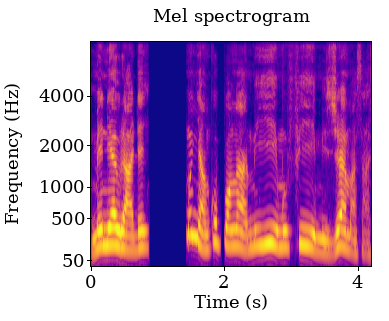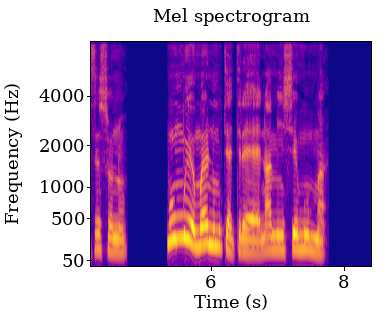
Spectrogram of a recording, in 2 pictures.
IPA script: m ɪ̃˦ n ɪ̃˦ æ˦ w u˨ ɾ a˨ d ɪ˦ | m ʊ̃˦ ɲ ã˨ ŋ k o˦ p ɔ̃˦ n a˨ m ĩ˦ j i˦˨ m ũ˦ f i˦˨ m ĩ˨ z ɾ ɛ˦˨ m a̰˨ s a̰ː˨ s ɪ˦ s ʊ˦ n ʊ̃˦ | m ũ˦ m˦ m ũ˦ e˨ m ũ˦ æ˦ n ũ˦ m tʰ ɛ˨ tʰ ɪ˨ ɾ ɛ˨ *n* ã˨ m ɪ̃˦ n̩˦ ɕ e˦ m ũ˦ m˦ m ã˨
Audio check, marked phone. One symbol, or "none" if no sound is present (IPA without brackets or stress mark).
n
